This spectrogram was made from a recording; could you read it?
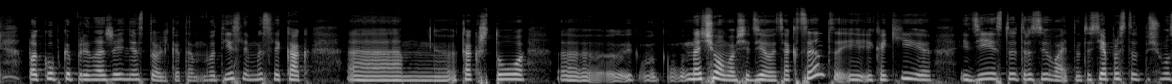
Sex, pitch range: female, 205-235 Hz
